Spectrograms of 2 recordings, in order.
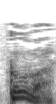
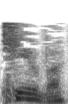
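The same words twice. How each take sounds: First: It is said with a Spanish pronunciation. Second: It is said with an English pronunciation. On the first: This is how the locals name their country. "that's what those people call their country, right?" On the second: This is not how the locals name their country. "They don't say Cuba"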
